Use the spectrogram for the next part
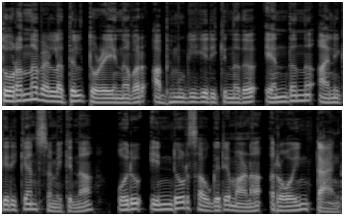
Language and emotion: Malayalam, neutral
